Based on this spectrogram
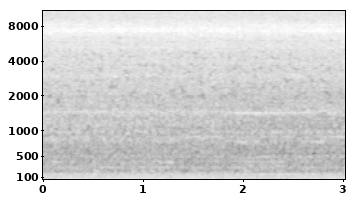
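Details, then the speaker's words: Chevy Express V8 idles with an uneven, stumbling beat under a steady high hiss as cylinder 1 misfires, possibly not fully warmed up; the cylinder walls are scored and leak compression into the crankcase, and an additive poured in failed to fix it. "I think it's just too far gone it's misfiring now so that didn't work"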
